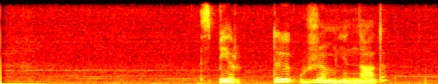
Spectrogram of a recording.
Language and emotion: Russian, neutral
